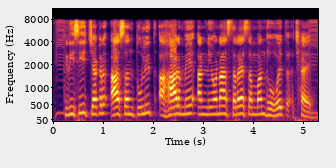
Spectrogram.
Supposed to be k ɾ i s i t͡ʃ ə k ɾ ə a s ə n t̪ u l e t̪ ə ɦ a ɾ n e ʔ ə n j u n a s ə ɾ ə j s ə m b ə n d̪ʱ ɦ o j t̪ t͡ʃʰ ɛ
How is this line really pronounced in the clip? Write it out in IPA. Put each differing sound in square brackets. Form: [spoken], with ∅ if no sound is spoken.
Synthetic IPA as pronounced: k ɾ i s i t͡ʃ ə k ɾ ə a s ə n t̪ u l [i] t̪ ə ɦ a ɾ [m] e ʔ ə n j [o] n a s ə ɾ ə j s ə m b ə n d̪ʱ ɦ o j t̪ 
